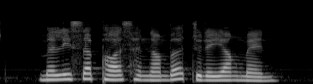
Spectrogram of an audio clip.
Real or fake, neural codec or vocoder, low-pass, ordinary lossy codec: real; none; none; none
